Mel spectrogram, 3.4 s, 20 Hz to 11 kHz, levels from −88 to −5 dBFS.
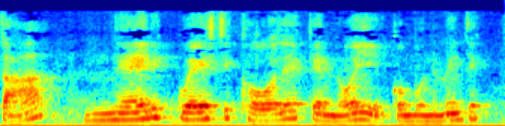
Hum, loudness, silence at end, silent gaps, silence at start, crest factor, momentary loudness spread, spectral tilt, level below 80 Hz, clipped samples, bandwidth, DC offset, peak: none; -18 LUFS; 0 s; none; 0 s; 18 dB; 6 LU; -6 dB/octave; -50 dBFS; under 0.1%; 8.8 kHz; 5%; -2 dBFS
